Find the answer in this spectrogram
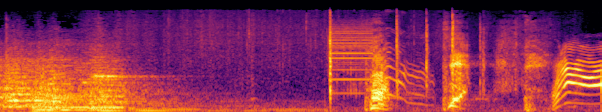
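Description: Orchestral music with brass ending and fading away over the first two seconds. After a quiet moment the film's soundtrack begins with a few sharp sounds and, near the end, one drawn-out cry that rises and then falls in pitch.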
